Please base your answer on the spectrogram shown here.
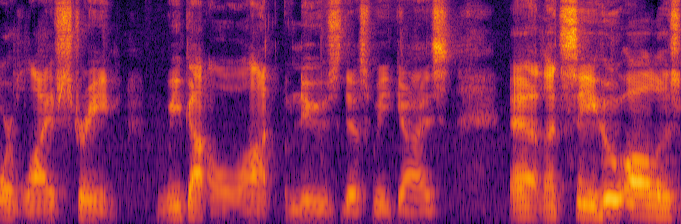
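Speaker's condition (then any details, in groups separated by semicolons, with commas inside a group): No condition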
